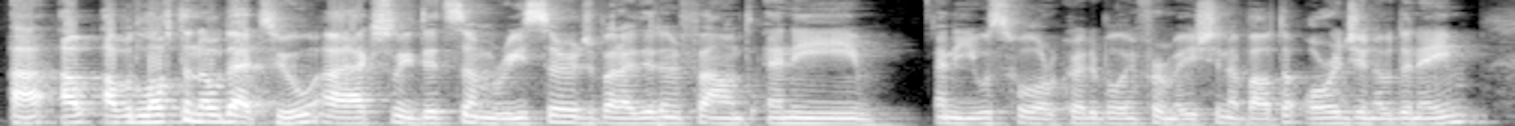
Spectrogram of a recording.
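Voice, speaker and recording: A Serbian man in his thirties, representing a proptech company, gives conversational answers as an interview guest. He talks fast with few pauses, in a medium-pitched, steady voice.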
